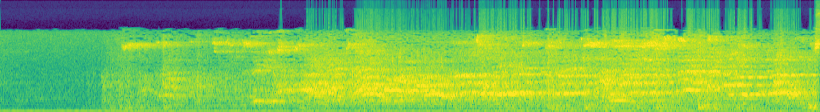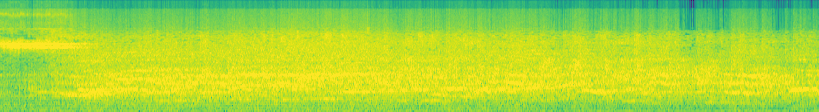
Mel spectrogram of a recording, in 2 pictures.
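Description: A crowd cheers and shouts loudly in a large echoing gym.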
